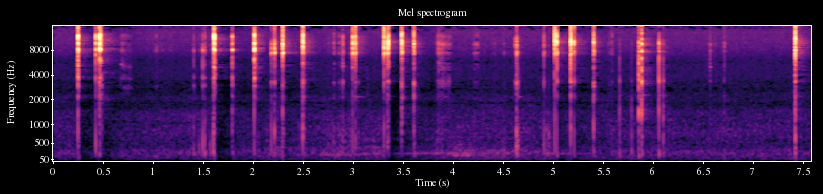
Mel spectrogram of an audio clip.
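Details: Simulated dental cleaning with a hand scaler on a teeth model: sharp, irregular metallic scraping clicks as paint is scraped off the model teeth in place of tartar.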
